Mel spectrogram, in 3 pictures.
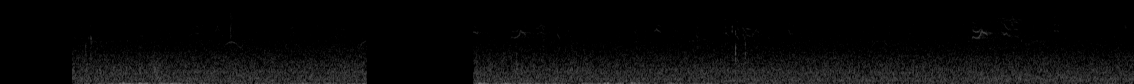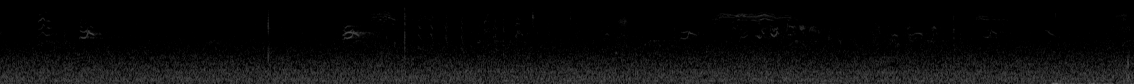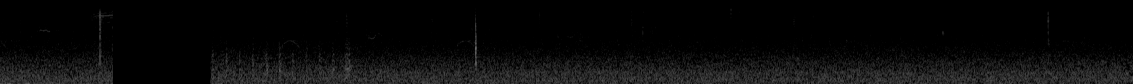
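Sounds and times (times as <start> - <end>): outdoor background hiss: 0.8 - 3.7, 4.8 - 23.8, 24.8 - 34.0
birds chirping: 14.7 - 23.8, 24.8 - 29.8.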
